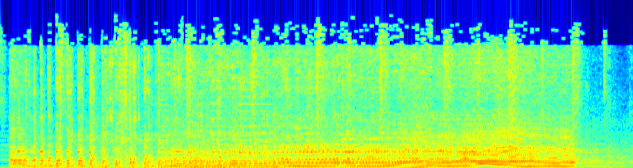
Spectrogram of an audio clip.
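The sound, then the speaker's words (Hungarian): A plastic-bodied Trabant car's engine runs loud, its buzzing two-stroke pitch climbing steadily as it revs up, then cutting off abruptly near the end. No one speaks. “Persze ez nem egy igazi műhold volt, hanem egy műhold nevű autónak nevezett műanyag jármű, vagyis egy Trabant.”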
